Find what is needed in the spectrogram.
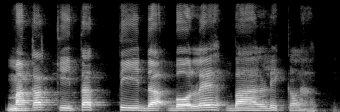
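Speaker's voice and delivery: slow high sermon delivery; emphatic preaching. Acted. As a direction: drive the rule home to the congregation, slowly. Preacher states the rule emphatically.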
